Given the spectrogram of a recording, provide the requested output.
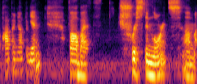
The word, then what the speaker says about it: Tristan: up again followed by Tristan Lawrence um I do believe that is pronounced Tristan followed by Novak Soderberg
